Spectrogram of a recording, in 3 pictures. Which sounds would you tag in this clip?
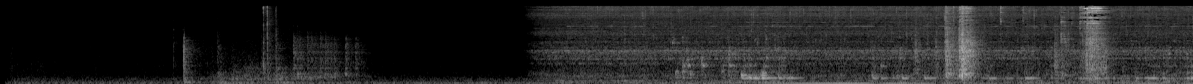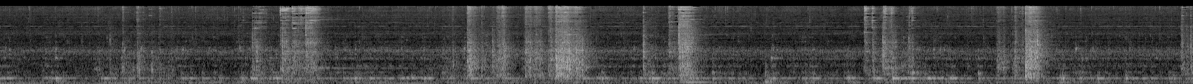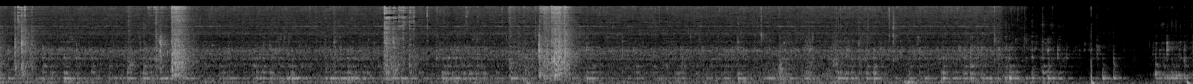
running water, cutlery and dishes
